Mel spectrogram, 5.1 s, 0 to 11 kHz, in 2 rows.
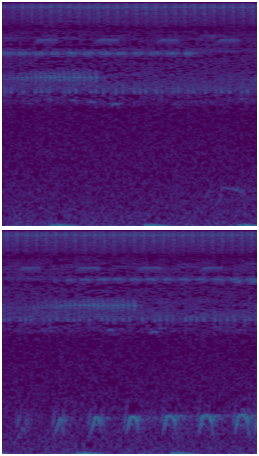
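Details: A red fox calls after sunset, recorded on 17 April 2021 by a camera trap: faint arched barks build into a steady series of about eight, three each second, in the second half, under persistent high electronic whining.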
